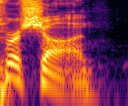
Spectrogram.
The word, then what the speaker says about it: Richaun: It would be interesting if Rishon is pronounced Rishon, given that it starts Rich. R-I-C-H-A-U-N. All right. So this guy. – It's Rishon.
